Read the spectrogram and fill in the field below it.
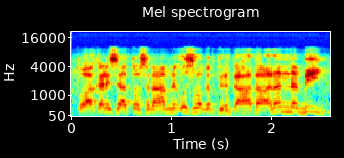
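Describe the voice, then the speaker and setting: A male scholar tells history as a lesson in with a tinge. His voice sits a little high for a man, and his delivery is measured. He keeps checking in with his listeners and acts out the quoted speech vividly, over a faint background hum. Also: steady tone, low-quality recording. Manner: measured, keeps adding a checking "alright?" tag. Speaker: Islamic scholar lecturer. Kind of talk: storytelling religious lecture.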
